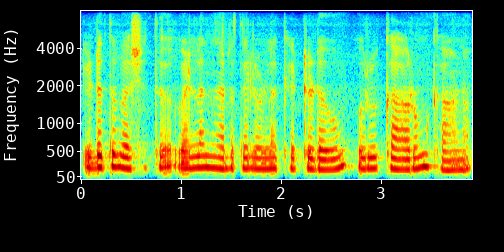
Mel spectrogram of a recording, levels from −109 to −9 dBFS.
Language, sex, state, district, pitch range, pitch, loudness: Malayalam, female, Kerala, Kollam, 185-210 Hz, 195 Hz, -18 LUFS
